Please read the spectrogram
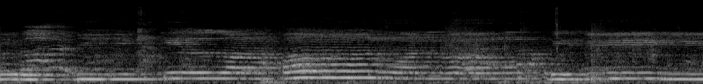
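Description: A boy reciting the Qur'an in the melodic tilawah style into a microphone, one voice holding long sung notes that step up and down in pitch.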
